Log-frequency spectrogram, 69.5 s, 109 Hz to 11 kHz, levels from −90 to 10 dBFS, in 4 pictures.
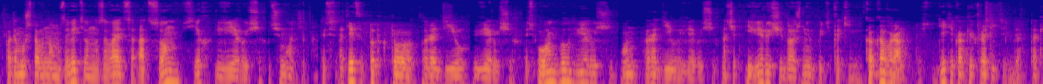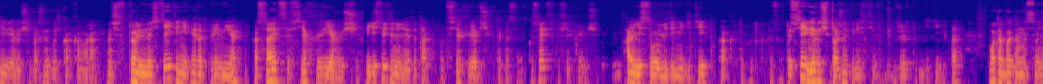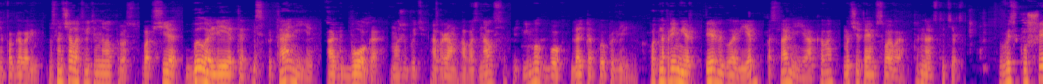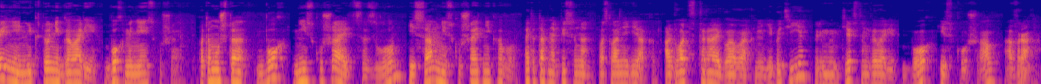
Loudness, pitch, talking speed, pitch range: -24 LUFS, 95 Hz, 145 wpm, 90-110 Hz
